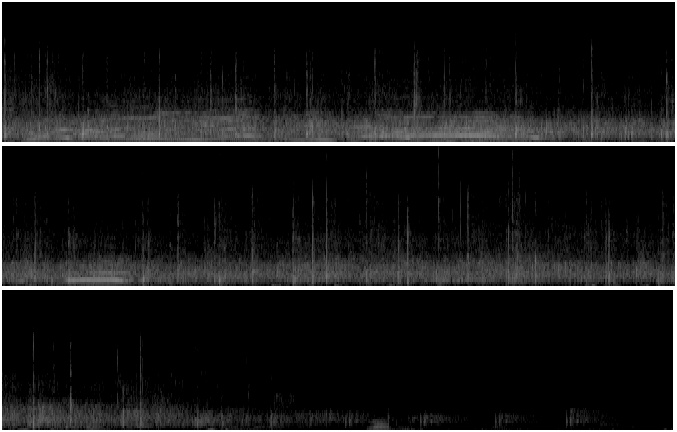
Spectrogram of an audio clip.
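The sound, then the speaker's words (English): An audience claps hands in a dense burst of applause, mixed with cheering voices, then the clapping thins out and fades over the final seconds. “Let's go ahead and clap our hands.”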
